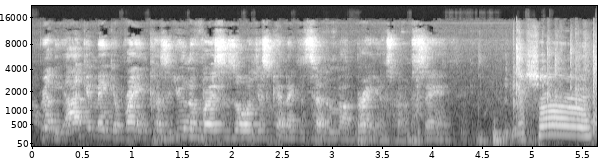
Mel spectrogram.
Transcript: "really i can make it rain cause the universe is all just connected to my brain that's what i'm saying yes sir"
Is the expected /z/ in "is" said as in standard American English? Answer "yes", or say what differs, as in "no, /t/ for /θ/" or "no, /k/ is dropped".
yes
